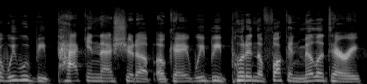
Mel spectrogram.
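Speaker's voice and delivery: usual speaking voice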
